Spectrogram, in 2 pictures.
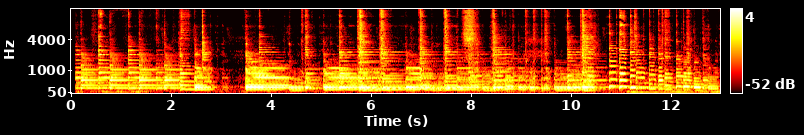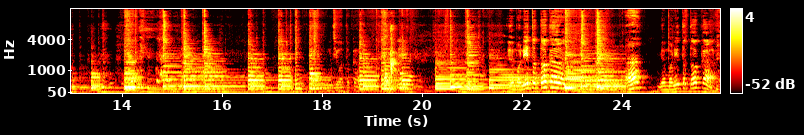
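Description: Acoustic guitar played solo: a melody of single plucked notes, several a second, each ringing on, with two short pauses.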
